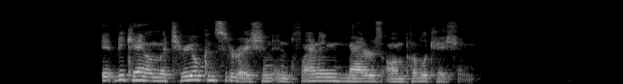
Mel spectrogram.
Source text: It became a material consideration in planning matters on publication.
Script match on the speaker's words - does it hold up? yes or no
yes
